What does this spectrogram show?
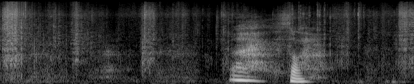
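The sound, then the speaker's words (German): Footsteps push through dense vines along a small animal trail, with scattered rustling and crunching steps, while a man briefly speaks partway through. “bin ich durch die Ranken durch.”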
